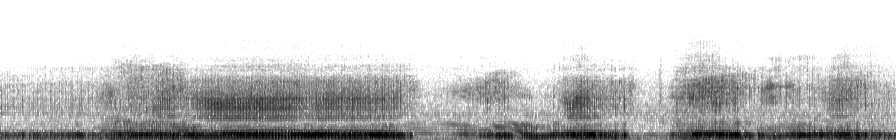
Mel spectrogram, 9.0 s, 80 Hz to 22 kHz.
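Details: Wild American bison during the rut on a prime morning in the Grand Teton, Jackson Hole and Yellowstone area in 2022, among chasing, fighting and mating; a long, deep, throaty roar of about three seconds, then after a brief pause two shorter rumbling roars.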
